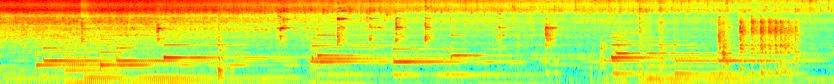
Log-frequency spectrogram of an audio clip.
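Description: Spice paste going into cabbage frying in a pan, a loud close sizzle with clinking stirs and a low hum underneath, the hiss flaring and then settling into crackling spatters.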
